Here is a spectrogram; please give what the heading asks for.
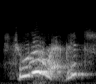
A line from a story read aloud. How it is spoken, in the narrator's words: squealed Gollum in dismay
